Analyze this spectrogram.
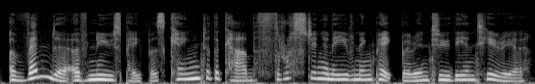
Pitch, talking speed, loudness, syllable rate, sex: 215 Hz, 170 wpm, -17 LUFS, 4.9 syllables/s, female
